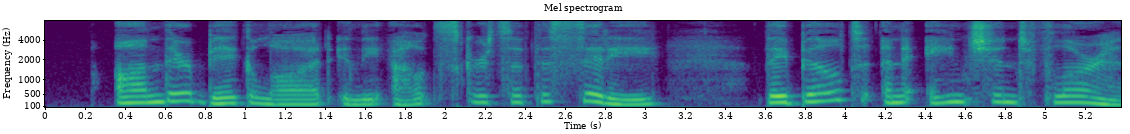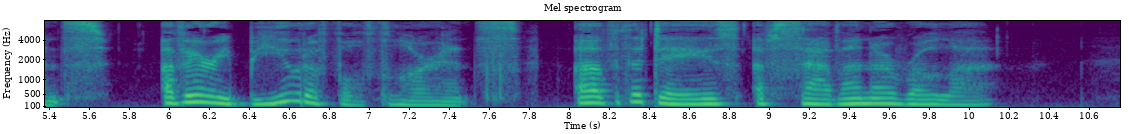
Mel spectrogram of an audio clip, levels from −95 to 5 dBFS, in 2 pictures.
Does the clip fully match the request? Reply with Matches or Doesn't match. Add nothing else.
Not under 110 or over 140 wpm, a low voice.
Doesn't match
